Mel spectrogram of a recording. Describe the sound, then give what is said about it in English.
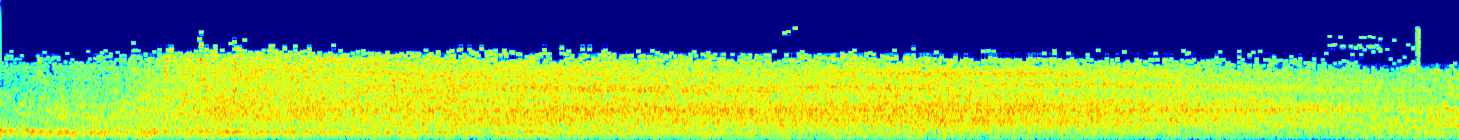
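A train thunders past in a tunnel, a loud, steady, enveloping roar that holds for the whole stretch, dense and rumbling, and eases only slightly at the very end. No voices. “It's a train.”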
